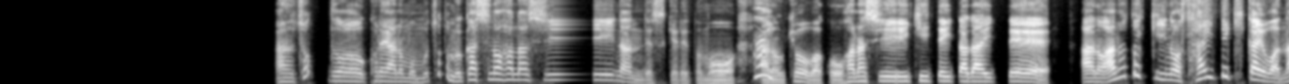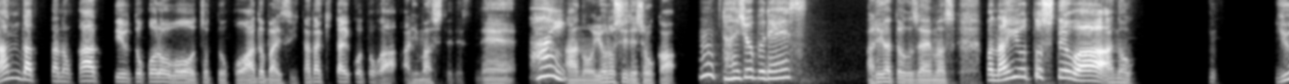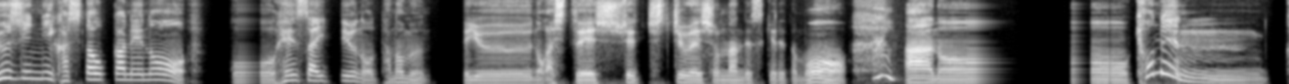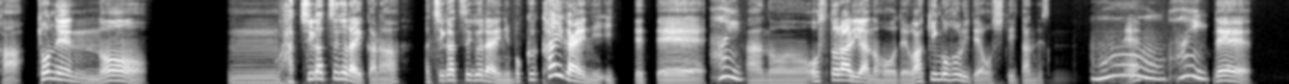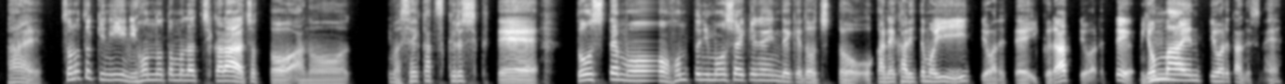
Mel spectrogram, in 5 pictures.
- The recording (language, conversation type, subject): Japanese, advice, 友人に貸したお金を返してもらうには、どのように返済をお願いすればよいですか？
- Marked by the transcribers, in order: distorted speech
